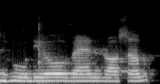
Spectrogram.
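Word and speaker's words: Guido van Rossum: It's pronounced as Hudeo van Rossum.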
